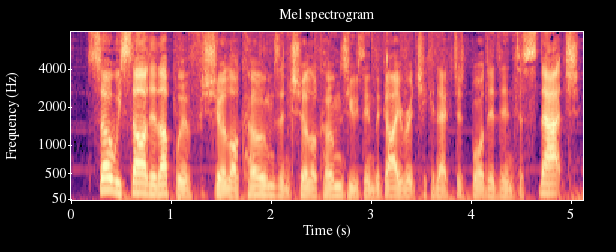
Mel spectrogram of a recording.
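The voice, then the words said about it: Football commentator style voice. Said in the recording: “my best football commentator impression”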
